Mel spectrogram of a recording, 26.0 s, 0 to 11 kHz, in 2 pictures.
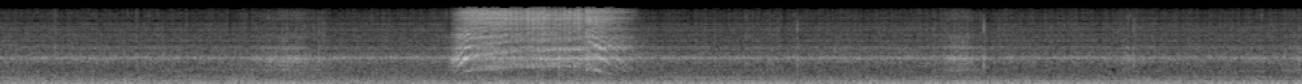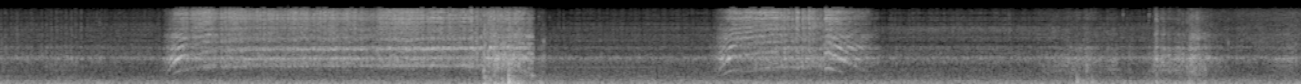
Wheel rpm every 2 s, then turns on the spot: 0, 10, 100, 10, 10, 0, 0, 110, 190, 40, 100, 10, 20.
2-4 8-10 24-26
